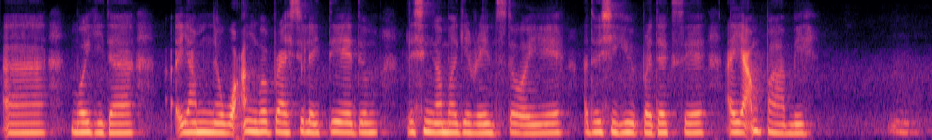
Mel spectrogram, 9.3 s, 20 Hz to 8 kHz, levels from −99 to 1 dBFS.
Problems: background sounds at intervals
